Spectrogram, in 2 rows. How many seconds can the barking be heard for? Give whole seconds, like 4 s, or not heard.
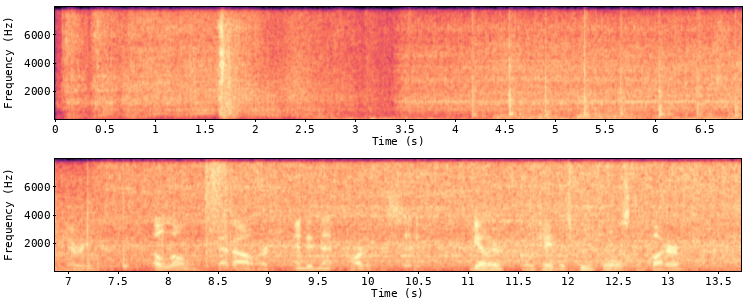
not heard.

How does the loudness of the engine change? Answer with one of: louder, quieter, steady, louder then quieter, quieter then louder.
louder.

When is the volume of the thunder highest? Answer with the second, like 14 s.
5 s.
